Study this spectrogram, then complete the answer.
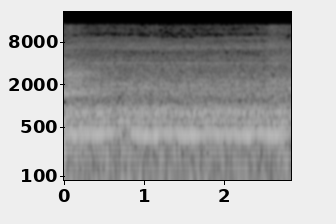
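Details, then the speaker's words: Pioneer ST-676 Hi-Fi unit found at a German scrapyard, just powered on: a steady, fairly high hum at one pitch over a faint airy background. The cooling seems to work oddly, cause suspected, not confirmed. "гудит так непонятно слышите да охлаждение у него как-то непонятно работает"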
